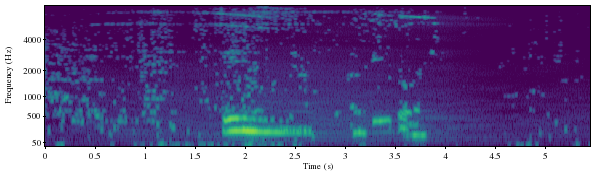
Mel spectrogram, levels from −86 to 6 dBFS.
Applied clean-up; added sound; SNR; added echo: classical method spectral subtraction.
